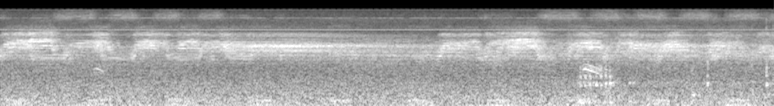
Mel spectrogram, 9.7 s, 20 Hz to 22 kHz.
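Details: Robust cicada, known in Japan as minminzemi, recorded 24 July 2016: a loud, high buzzing drone with steady pulsing beats that swell and fade across the clip. A short chirp rises briefly near the seventh second.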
